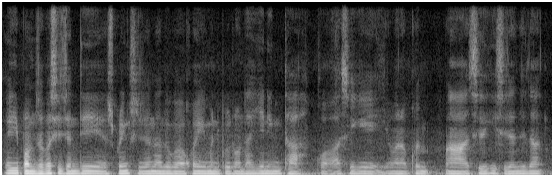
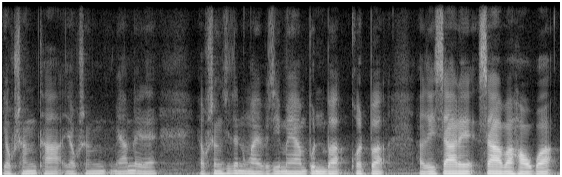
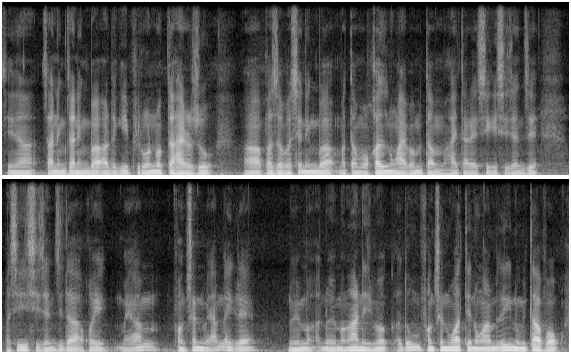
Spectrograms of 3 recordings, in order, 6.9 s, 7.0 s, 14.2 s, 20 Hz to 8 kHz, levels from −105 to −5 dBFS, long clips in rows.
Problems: none marked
